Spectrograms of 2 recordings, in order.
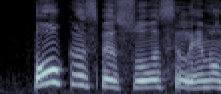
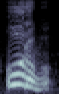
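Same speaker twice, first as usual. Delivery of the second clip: URUBU as Ú-ru-bu, opening vowel punched; proparoxytone stress; 4 semitones higher, 6 dB louder than usual. Shown as a demonstration. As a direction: shift the stress of "urubu" to the very first U. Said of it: "toda proparoxítona é acentuada". ("urubu" com a tônica no primeiro U)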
